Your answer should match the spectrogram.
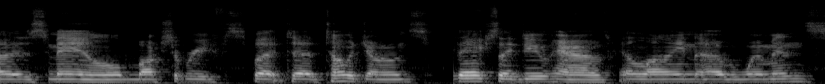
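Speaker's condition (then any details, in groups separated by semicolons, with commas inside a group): Friedreich's ataxia; fine motor difficulty, needs pressure relief; sits for long periods, uses button hook, ankle rolling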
